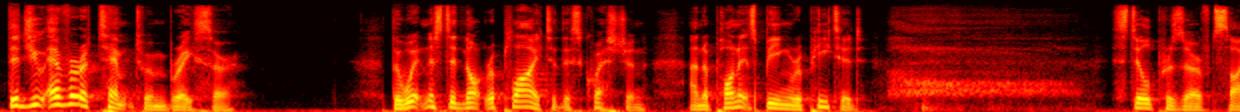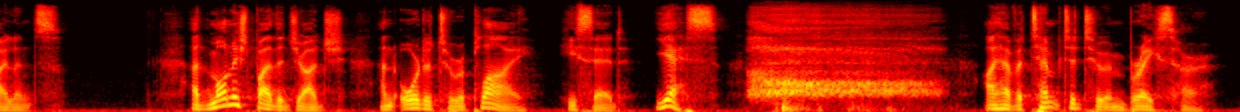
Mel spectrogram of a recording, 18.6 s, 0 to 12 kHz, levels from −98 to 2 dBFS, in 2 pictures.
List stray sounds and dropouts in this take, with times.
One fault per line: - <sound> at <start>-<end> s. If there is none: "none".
- sigh at 6.6-8.2 s
- sigh at 14.9-16.4 s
